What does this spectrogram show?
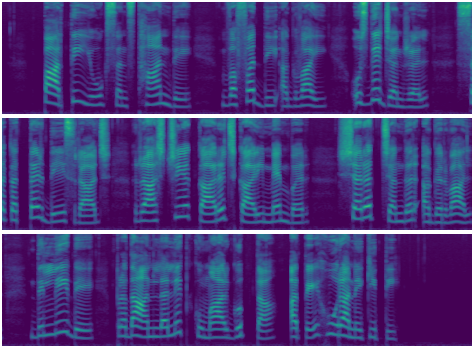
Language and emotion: Punjabi, neutral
